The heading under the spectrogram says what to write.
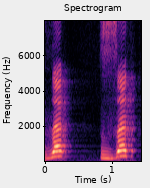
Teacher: یتلو علیکم آیات آگے وَيُزَكِّيكُمْ واو زبر وا یا پیش یو وایو زا کاف زبر زک زا کو سختی سے نکالیں گے اور سیٹی کی آواز بھی آئے گی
